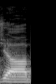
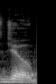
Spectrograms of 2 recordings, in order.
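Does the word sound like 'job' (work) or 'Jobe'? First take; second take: job; Jobe. First: It sounds like the everyday word job. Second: It sounds like the name Jobe. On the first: The speaker calls it wrong. "It's not Job" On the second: The speaker calls it right. "it's Job. You're probably at your job"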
